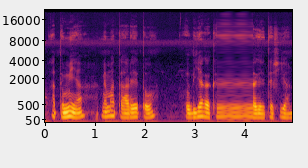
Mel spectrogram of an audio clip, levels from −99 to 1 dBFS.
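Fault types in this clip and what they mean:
System hang loop: the machine froze while the sound hardware kept replaying one buffer. From 3.46 to 4.16 s, a 21.33 ms slice repeats 33 times, giving a steady 46.9 Hz buzz. This fits a 1024-sample buffer. Roughly 0.7 s of speech is lost.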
